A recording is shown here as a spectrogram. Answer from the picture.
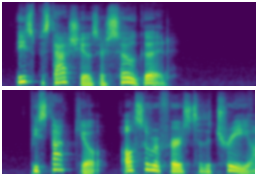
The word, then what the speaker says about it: pistacchio: In Italian, it's just three syllables. – Pistacchio.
